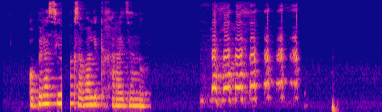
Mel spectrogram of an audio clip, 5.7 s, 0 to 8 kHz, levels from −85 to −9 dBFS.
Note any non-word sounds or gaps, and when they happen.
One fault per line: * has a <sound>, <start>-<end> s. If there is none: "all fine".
* has a dropout, 0.9-1.0 s
* has a laugh, 3.0-4.5 s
